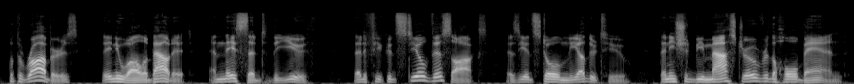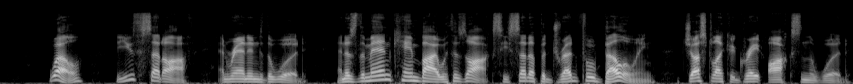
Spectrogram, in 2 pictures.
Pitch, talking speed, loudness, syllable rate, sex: 120 Hz, 245 wpm, -22 LUFS, 5.7 syllables/s, male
